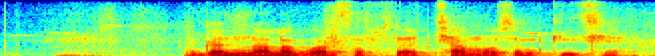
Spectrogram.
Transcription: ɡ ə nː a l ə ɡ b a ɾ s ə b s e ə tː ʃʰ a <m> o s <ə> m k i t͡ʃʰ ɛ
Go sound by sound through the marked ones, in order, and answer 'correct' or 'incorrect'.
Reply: correct, correct

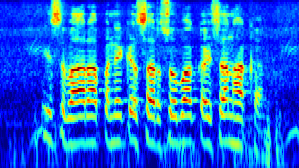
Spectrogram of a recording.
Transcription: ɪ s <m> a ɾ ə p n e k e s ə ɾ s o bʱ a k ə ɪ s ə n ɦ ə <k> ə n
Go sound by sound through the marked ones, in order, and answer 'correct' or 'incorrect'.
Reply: incorrect, incorrect

